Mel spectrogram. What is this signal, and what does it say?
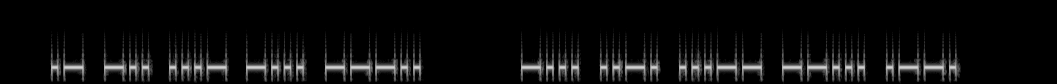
Morse code, heard as a keyed tone, about 19 wpm, 800 Hz. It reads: ADVB8 BF37P
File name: CW / DET / 1 9 1500C S B 18wpm 2551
